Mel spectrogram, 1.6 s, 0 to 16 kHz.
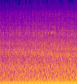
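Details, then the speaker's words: Road grader diesel after starting problem work and accessories installed, evening start, water level alarm went out, charging 14 volts: steady even low rumble, no knocks or misses; normal smooth diesel idle. "just sounds sweet he's like a glass of wine she just keeps getting better with age"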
